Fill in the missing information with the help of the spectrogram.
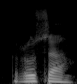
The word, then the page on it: rusa: mpur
